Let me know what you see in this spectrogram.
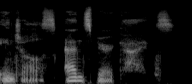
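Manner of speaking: hushed whisper.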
